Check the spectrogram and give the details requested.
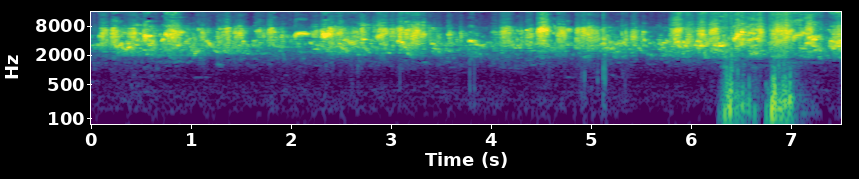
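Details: Budgerigars in a breeding cage keeping up lively, overlapping chirps and warbled twitters, with two dull low thuds near the end.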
